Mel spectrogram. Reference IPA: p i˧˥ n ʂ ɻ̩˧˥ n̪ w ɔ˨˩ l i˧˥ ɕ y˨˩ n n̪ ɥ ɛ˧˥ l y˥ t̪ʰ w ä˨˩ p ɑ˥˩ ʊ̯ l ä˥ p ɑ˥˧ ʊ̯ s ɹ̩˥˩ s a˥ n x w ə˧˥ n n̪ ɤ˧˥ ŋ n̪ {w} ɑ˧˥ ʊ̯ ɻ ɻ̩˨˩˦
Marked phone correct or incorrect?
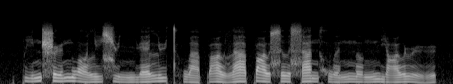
incorrect: j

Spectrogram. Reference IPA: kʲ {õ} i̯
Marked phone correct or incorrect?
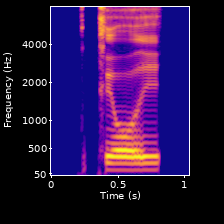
incorrect: o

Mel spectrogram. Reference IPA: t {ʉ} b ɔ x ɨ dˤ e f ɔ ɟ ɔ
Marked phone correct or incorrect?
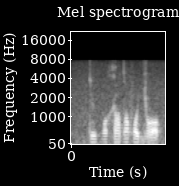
correct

